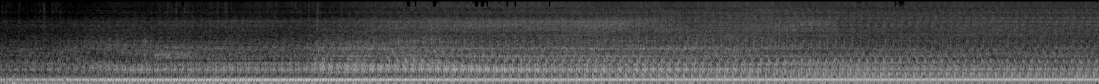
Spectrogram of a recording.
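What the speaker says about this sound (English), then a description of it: "It's a bit low vibration at the minute, so the engine is moving a little bit more than normal." A sailboat's inboard engine runs steadily at low vibration, a continuous loud drone with a strong low hum that holds even and unbroken from start to finish, with no voices.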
